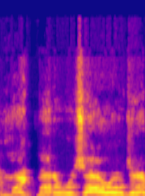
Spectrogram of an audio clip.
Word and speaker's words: Matarazzo: And you have guys like Mike Matarazzo. Did I pronounce his name right? Matarazzo, yeah.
